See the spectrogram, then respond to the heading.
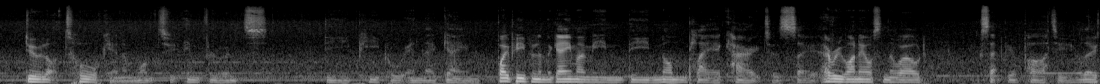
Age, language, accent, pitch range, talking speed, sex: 30-49, English, British, 95-125 Hz, 185 wpm, male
